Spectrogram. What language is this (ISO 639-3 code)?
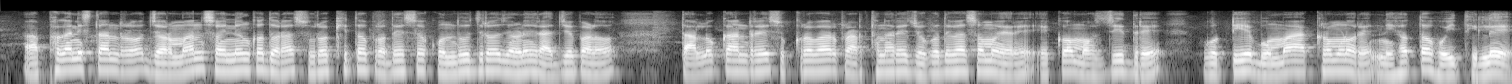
ori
